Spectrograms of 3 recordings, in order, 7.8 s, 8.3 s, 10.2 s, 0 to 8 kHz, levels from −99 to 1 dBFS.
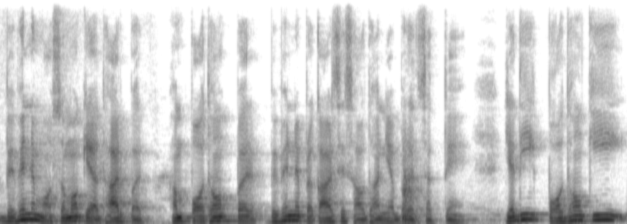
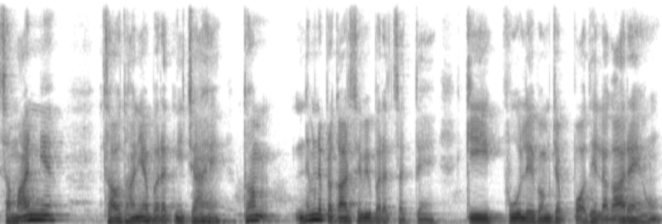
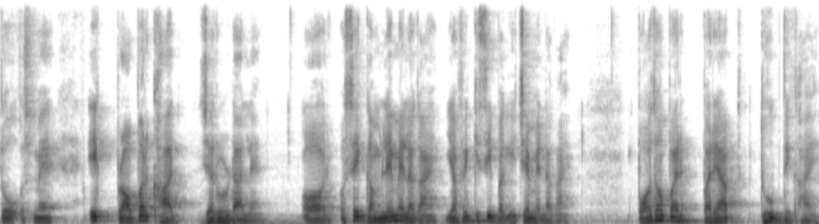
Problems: background conversations at intervals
